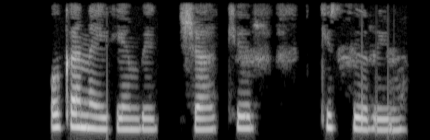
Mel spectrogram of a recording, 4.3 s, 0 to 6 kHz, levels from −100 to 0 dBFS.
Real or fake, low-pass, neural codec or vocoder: real; 5.4 kHz; none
